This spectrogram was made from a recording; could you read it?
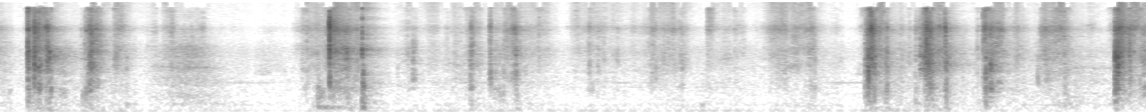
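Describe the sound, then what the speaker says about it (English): Tarot cards are shuffled close by in several quick, crisp riffling bursts separated by short quiet pauses, with no talking. "We're going to pull some tarot."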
